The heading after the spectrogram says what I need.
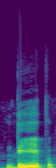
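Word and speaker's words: deep: अब double E आ रहा है तो इसके लिए हमने बड़ा बड़े की मात्रा लगा दी। पी के लिए प लिख दिया। तो ये क्या हो गया? डीप।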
